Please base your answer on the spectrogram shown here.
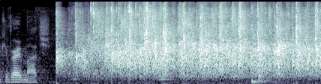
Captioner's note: applause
